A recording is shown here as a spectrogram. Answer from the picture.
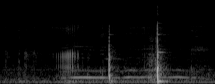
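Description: Two sharp knocks about half a second apart, the second louder, over a faint steady hum.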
